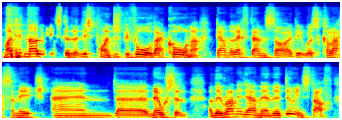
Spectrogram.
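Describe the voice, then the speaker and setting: A man's voice: medium pitch, moderate pace, hardly any pauses. A man co-hosting a football podcast, rambling through his notes with a jokey, teasing manner. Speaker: podcast co-host. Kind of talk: casual football chat.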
